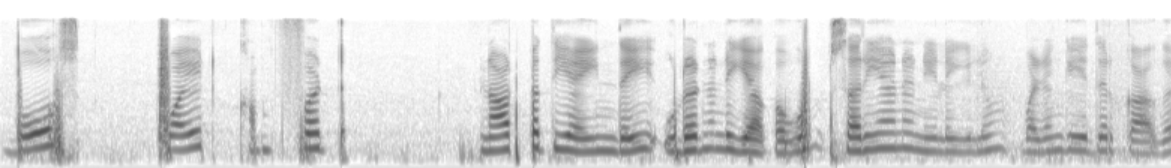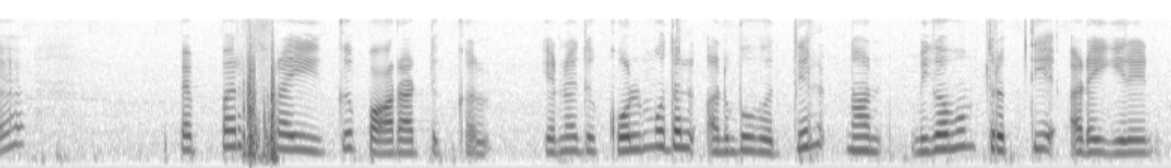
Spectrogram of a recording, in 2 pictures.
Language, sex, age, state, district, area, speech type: Tamil, female, 18-30, Tamil Nadu, Ranipet, rural, read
